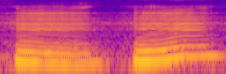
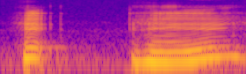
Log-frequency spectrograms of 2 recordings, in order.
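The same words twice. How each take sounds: No difference in how they are said.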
